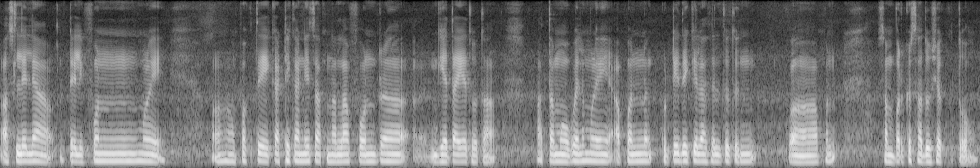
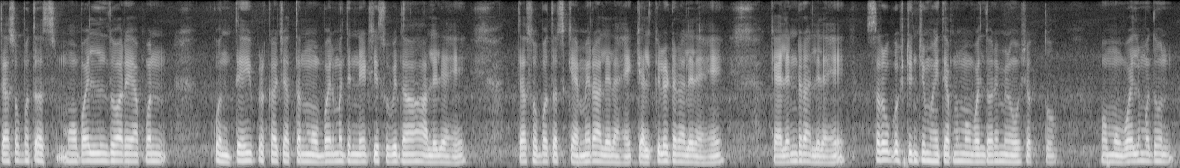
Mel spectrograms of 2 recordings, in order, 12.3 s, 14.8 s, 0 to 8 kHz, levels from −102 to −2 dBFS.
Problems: constant background noise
